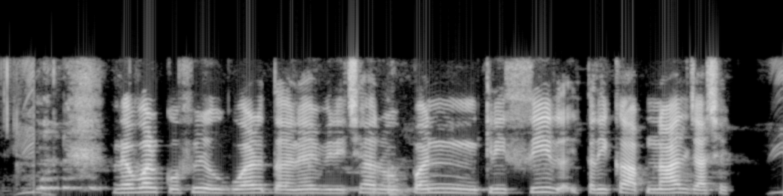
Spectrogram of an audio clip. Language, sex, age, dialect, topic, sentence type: Magahi, female, 18-24, Northeastern/Surjapuri, agriculture, statement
